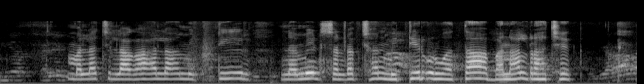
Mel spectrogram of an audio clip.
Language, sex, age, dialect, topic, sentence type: Magahi, female, 41-45, Northeastern/Surjapuri, agriculture, statement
